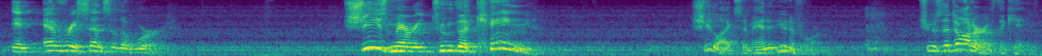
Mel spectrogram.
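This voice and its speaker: Pastor in his 40s preaching, kinda high voice, chatty and jokey, echoey church room with faint hum behind. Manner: conversational, humorous storytelling. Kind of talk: sermon. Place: church sanctuary.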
